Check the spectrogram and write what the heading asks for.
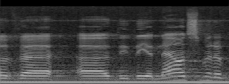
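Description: Speech only: a voice talking through a microphone and PA system, with a steady mains hum underneath.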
